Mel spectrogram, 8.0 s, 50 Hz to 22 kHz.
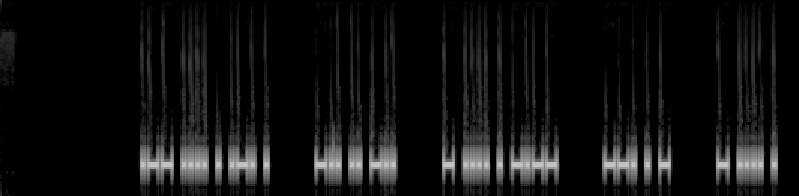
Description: Morse code, heard as a keyed tone, about 36 wpm, 700 Hz. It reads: WHERE DID THEY GET THE
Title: 2x Word-Spacing - Sentences from Top 400 Words - 35wpm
